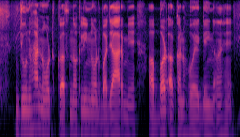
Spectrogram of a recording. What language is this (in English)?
Chhattisgarhi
